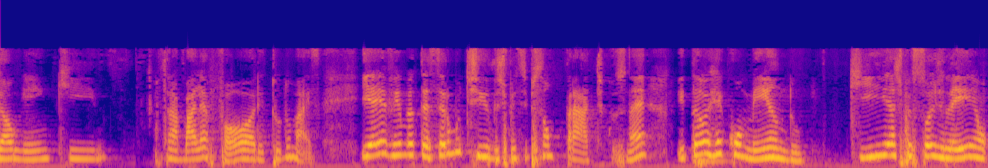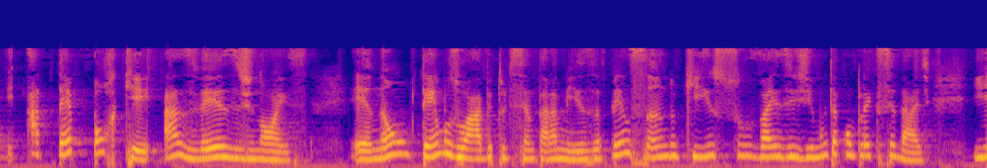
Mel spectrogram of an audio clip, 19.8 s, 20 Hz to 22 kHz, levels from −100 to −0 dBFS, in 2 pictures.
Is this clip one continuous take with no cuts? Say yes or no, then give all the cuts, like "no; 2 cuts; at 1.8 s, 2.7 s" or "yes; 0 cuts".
no; 1 cut; at 6.7 s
